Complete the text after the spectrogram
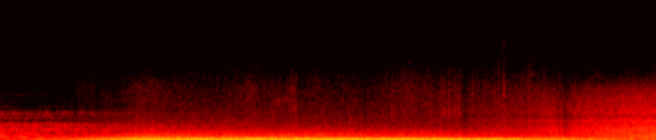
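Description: A car's engine and tyres rumble low on the road.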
